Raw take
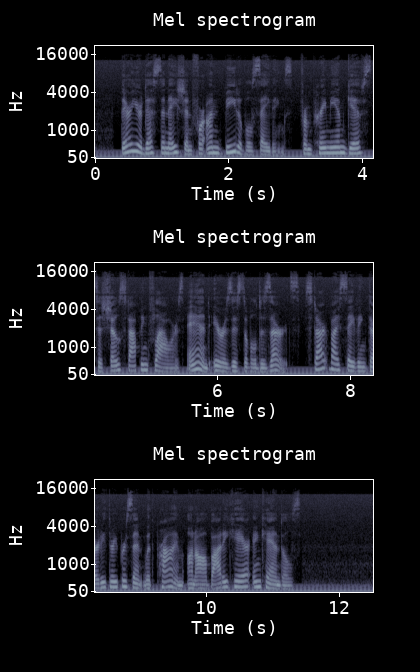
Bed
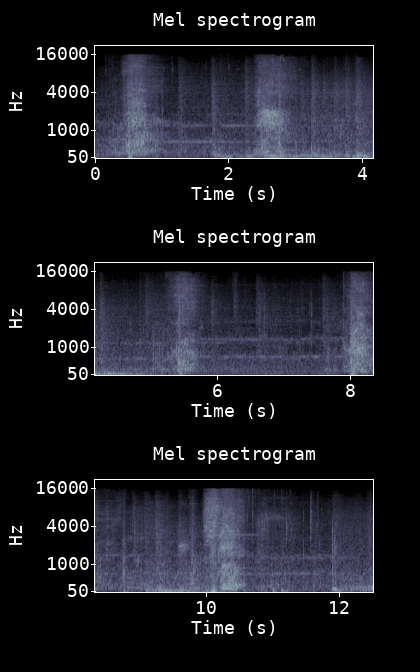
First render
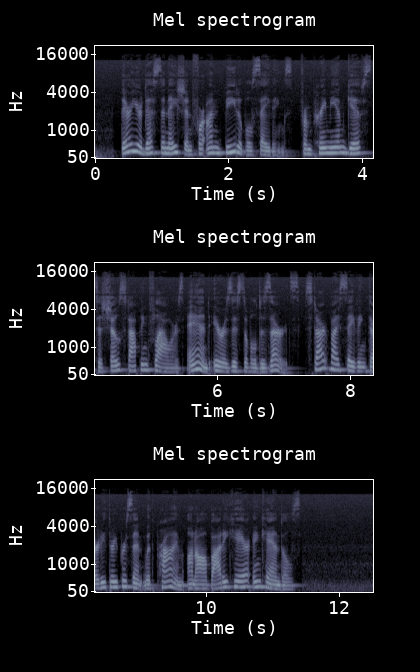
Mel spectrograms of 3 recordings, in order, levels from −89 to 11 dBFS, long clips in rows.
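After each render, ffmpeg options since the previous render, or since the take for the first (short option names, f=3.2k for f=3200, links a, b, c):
-af "bandreject=f=50:t=h:w=4,bandreject=f=100:t=h:w=4,bandreject=f=150:t=h:w=4,bandreject=f=200:t=h:w=4,bandreject=f=250:t=h:w=4"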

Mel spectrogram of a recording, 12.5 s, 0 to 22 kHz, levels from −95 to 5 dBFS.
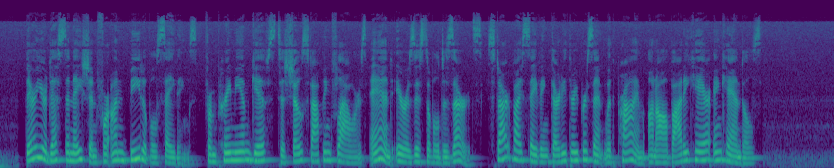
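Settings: -af "afftdn=nr=6:nf=-54"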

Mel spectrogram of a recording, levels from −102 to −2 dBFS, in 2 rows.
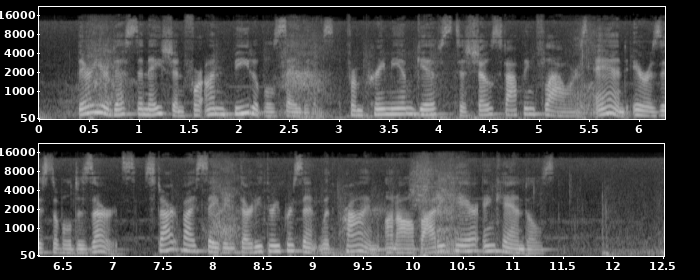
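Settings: -filter_complex "[1:a]volume=-15dB[a];[0:a][a]amix=inputs=2:normalize=0"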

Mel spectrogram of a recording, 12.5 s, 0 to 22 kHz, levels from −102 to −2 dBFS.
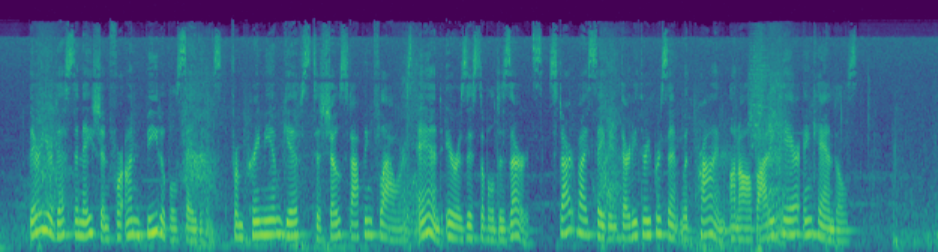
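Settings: -af "volume=9.5dB"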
